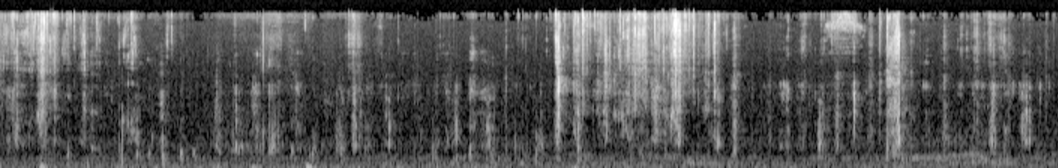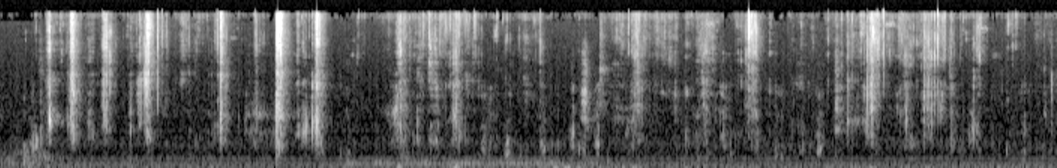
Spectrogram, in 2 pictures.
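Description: A person chewing and biting pepperoni pizza crust, with irregular crunches and mouth sounds spread through the whole stretch.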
